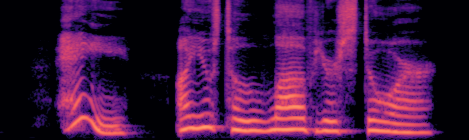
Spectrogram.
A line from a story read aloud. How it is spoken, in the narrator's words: I heard someone exclaim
